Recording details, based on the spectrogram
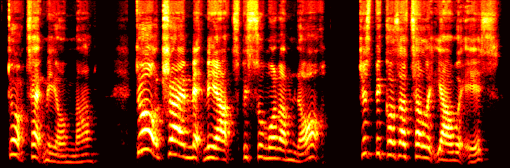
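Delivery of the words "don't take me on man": ordinary delivery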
